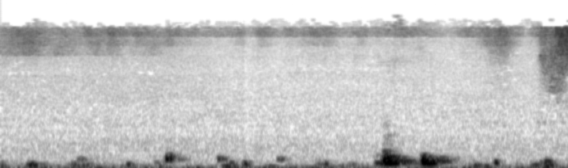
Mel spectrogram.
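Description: Marker writing on a whiteboard: soft, irregular low thuds as the pen strokes press on the board, with a faint steady hiss, a little busier about three seconds in.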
